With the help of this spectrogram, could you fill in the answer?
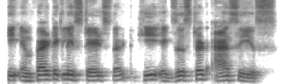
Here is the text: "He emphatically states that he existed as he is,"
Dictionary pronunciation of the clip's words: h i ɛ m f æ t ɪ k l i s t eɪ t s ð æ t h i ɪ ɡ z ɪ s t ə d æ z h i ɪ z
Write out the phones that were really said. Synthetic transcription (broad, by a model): h i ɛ m p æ t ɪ k l i s t eɪ t s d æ t h i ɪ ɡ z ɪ s t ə d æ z h i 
